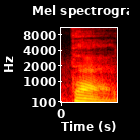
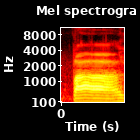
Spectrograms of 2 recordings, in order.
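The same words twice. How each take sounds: First: The ta sound is said soft and breathy. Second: The ta sound is said hard and forcefully. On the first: The speaker calls it right. "Dia lembut je" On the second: The speaker calls it wrong. "Jangan ta gitu"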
